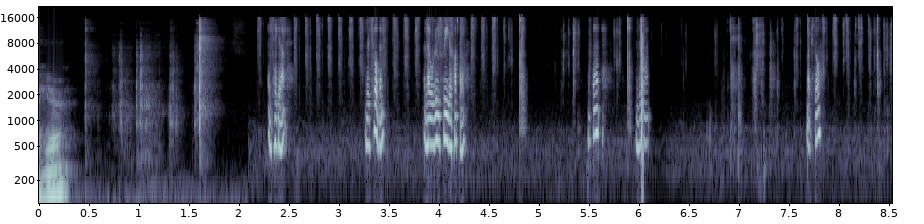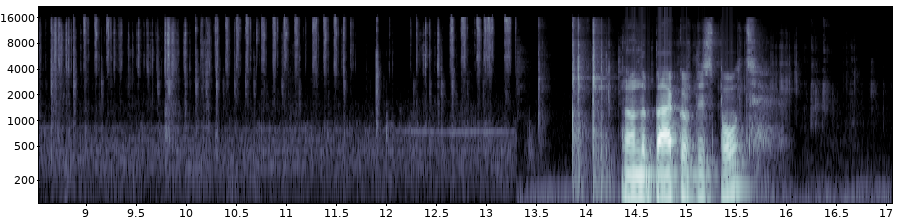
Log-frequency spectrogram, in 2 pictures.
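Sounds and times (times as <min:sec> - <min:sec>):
short squeaks: 0:02.2 - 0:06.2, 0:06.8 - 0:13.3.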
